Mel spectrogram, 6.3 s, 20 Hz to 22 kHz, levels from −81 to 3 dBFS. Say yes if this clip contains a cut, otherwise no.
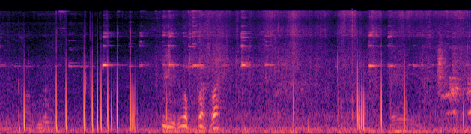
no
